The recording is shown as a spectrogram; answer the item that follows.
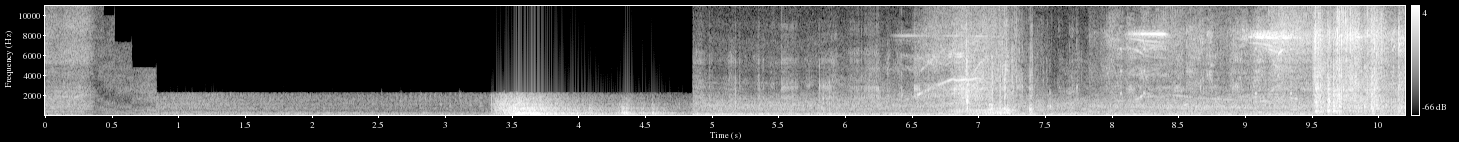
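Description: Outdoor recordings of small radio-controlled planes: steady microphone noise, a sudden loud noise about three and a half seconds in, and later a small electric motor's whine gliding up and down.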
